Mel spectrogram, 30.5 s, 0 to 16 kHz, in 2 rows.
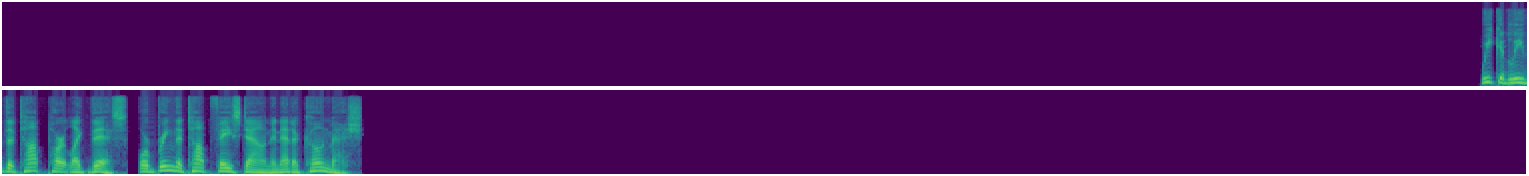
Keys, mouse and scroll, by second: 0.1 click, 0.8 click, 4.5 middle click, 7.2 click, 8.7 click, 10.0 click, 10.4 middle click, 11.6-12.4 scroll up 8, 12.4 middle click, 15.8 middle click, 16.1 middle click, 16.5 KP_1, 17.0 shift+z, 18.0 1, 18.9 click, 19.6 Tab, 20.0 1, 20.2 click, 20.5 b, 21.6 g, 24.6 click, 25.1 b, 27.6 KP_1.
